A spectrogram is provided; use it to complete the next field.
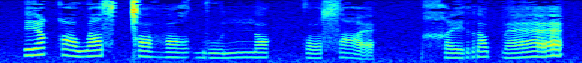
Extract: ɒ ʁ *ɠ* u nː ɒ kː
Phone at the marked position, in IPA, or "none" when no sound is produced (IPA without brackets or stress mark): ɡ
